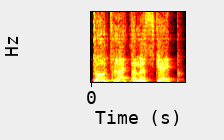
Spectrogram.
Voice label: Attack Prime Grineer Male; Tau; Battle Barks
